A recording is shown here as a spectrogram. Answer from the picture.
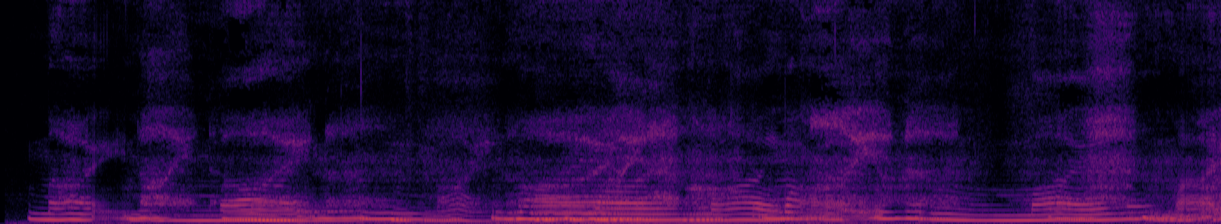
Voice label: One-Word Challenge, Short, Whimpers, growls, Multi-layers; F4A; Mine; A surprise at the end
